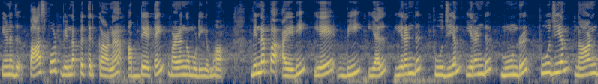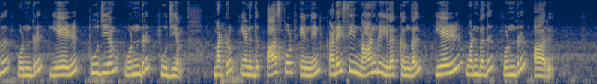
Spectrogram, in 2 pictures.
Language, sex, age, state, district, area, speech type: Tamil, female, 30-45, Tamil Nadu, Ranipet, urban, read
